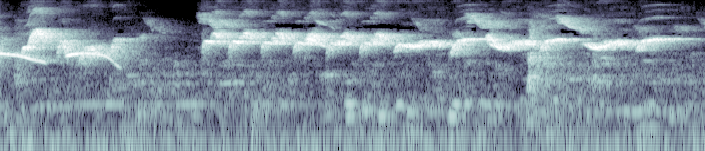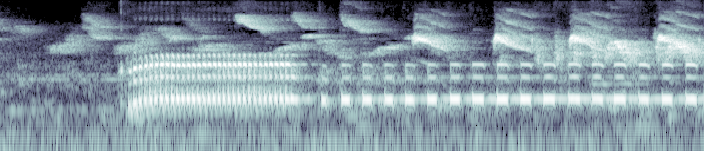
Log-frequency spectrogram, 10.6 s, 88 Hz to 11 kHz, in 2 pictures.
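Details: Chinese hwamei singing while moulting, October 2015: rapid varied high whistled phrases with quick slurred up-and-down notes. Midway, a steady low humming tone with harmonics enters beneath the bird's continuing notes.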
